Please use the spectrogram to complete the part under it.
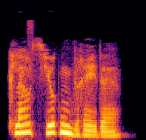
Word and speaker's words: Klaus-Jürgen Wrede: This is the correct pronunciation of the designer's name. Klaus-Jürgen Wrede. Congratulations, Klaus.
